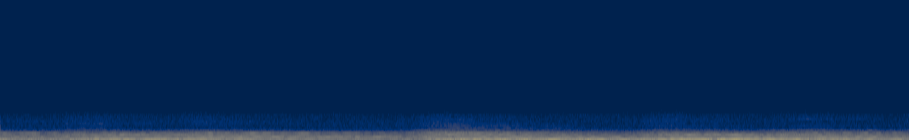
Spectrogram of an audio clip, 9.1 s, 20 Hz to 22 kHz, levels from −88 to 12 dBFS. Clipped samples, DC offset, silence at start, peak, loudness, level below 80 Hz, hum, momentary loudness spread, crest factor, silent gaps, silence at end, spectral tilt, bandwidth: under 0.1%; under 0.1%; 0 s; -16 dBFS; -34 LUFS; -64 dBFS; none; 13 LU; 16 dB; none; 0 s; -13 dB/octave; 2.4 kHz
